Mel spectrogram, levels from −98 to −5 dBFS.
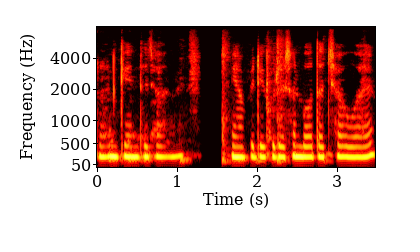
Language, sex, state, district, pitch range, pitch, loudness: Hindi, female, Uttar Pradesh, Deoria, 220-230 Hz, 225 Hz, -28 LUFS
